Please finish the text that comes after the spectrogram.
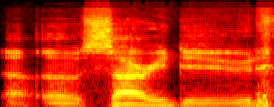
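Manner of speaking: "sorry" with sarcastic edge. Describing how the character says it in the anime, mock-sarcastic. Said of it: "like he's like sarcastic".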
